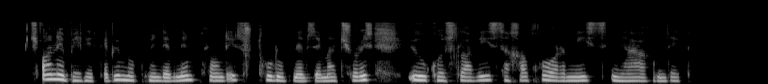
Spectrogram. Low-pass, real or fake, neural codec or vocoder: 7.2 kHz; real; none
